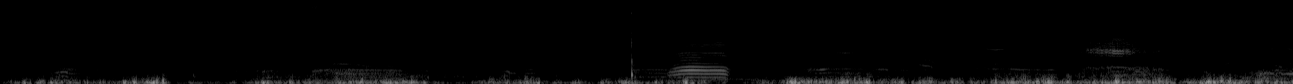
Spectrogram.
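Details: Large herd of about 2000 sheep guarded by eight Tibetan Mastiffs in rural Dhorpatan, Nepal: scattered wavering bleats from many animals, one louder bleat midway, over steady low rumbling wind and movement.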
